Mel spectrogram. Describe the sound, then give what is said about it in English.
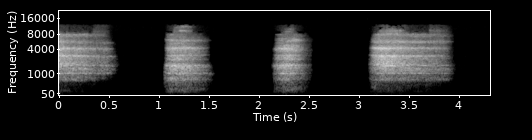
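A breathing demonstration in which a belly breath and then a heart breath are followed by an exhale: four distinct airy breath sounds separated by silence, with the first and especially the last longer, and the final exhale drawn out and gently fading. “So I'll just give you a little example. So belly breath, heart breath, exhale.”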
